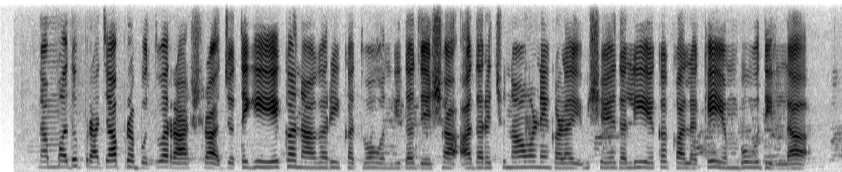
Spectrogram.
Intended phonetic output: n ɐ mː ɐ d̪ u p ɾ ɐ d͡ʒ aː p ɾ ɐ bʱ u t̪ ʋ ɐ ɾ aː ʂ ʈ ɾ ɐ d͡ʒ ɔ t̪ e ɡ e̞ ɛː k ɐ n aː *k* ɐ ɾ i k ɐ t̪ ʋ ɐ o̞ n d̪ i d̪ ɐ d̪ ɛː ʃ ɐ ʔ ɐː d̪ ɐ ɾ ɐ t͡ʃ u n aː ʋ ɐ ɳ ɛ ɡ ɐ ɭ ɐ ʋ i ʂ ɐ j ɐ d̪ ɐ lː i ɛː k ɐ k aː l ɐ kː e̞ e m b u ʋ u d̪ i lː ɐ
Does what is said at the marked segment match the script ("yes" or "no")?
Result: no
